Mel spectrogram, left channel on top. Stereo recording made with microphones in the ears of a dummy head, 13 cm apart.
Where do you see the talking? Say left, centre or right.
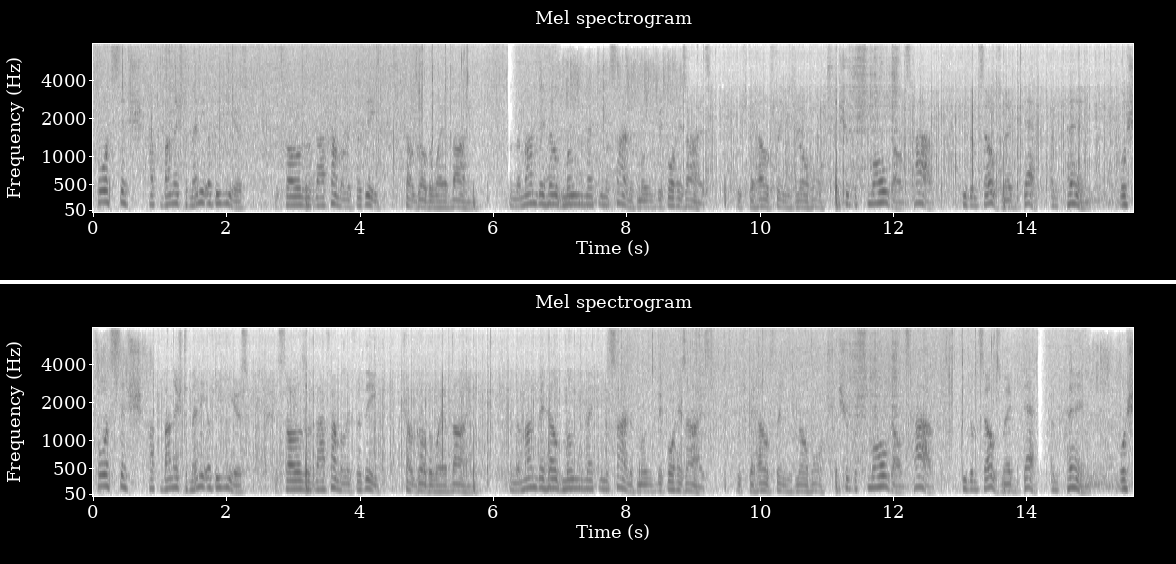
right.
